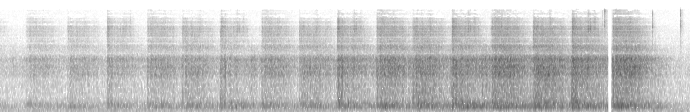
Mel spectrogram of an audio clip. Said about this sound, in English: In your science fiction view of what it's like to be stalked by a T-Rex, say you're camping in a forest and then you hear those thundering footsteps.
